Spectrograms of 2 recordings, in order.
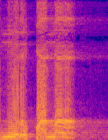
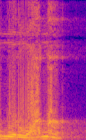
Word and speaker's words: Nirvana: Seperti Nirvana. Bukan dibacanya Nirvana, tapi Nirwana. Ditulisnya V, dibacanya W. Nirwana.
